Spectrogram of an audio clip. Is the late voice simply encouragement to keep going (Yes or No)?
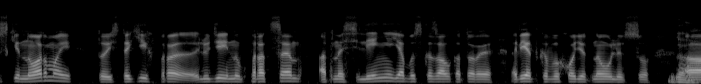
Yes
